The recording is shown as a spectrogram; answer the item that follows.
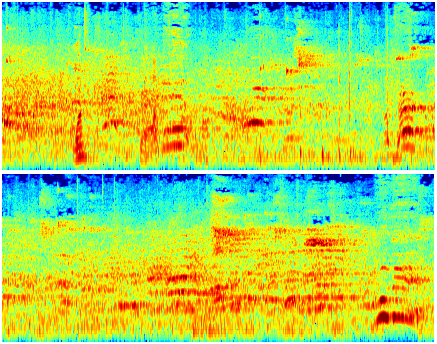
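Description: Overlapping voices of spectators and players calling out in a gymnasium, with a basketball bouncing on the hardwood court a few times.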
